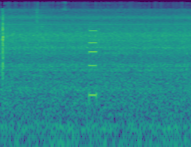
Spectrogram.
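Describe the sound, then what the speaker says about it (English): A police scanner gives a single short electronic beep as its battery runs low, sounding once over a steady, quiet background hum at night. "This one, you guys hear that beeping and it's about to die."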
